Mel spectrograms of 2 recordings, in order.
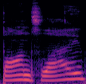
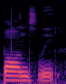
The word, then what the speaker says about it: Bonsly: I know it's pronounced Bonsly because that's literally what the tree from Sudowoodo and Bonsley are based off of, but I just pronounced it Bonsley.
